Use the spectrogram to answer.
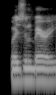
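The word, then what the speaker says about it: Quessenberry: Quisenberry, yeah.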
